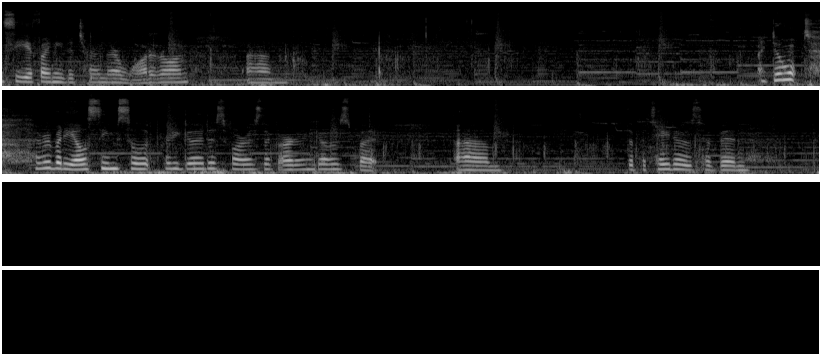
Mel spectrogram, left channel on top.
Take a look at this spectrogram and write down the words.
see if I need to turn their water on. Everybody else seems to look pretty good as far as the garden goes, but the potatoes have been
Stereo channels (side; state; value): right; silent; 52 dB below the other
